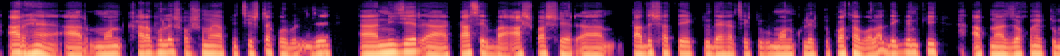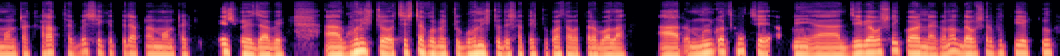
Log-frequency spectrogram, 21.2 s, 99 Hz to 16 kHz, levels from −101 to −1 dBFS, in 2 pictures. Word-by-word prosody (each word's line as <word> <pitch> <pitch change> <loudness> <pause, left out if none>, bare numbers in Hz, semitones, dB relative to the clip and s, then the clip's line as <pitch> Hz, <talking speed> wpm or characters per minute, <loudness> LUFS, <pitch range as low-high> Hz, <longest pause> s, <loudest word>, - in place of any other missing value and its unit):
আর 145 - +5
হ্যাঁ, 130 -7 +4 0.2
আর 105 - 0 0.2
মন 120 +1 +2 0.2
খারাপ 130 +1 0
হলে 140 +1 +2
সবসময় 130 +1 0
আপনি 120 0 -8
চেষ্টা 130 +3 -3
করবেন 110 -2 -4 0.2
যে 130 - +3 0.4
অ্যা 120 0 +3 0.2
নিজের 150 +2 +5
অ্যা 115 -2 +1 0.2
কাছের 130 0 +1
বা 105 - -1
আশপাশের 120 -1 -2 0.2
আ - - 0 0.4
তাদের 125 +2 +1
সাথে 130 0 -4
একটু 120 0 -13
দেখা 115 0 0
যাচ্ছে 115 +1 -9
একটু 115 - -12 0.2
মন 115 0 +1
খুলে 115 - -3
একটু 120 - -12
কথা 130 0 +3
বলা। 110 +6 -1
দেখবেন 140 +2 -1
কি 155 - +2 0.5
আপনার 115 +1 +1
যখন 120 +2 0
একটু 125 +1 -8
মনটা 115 +1 -3
খারাপ 140 +3 0
থাকবে 120 +4 -6
সেক্ষেত্রে 130 -1 -8
আপনার 120 0 -4
মনটা 115 0 -3
একটু - - -41
ফ্রেশ 155 -1 +3
হয়ে 115 -3 +4
যাবে। 105 -1 +3 0.5
আ - - +7 0.2
ঘনিষ্ঠ 155 +2 +8 0.3
চেষ্টা 140 +2 +2
করবেন 120 -1 +3
একটু 120 - -3
ঘনিষ্ঠদের 120 -3 +4
সাথে 115 -1 -4
একটু 115 - -16
কথাবার্তা 110 -1 -1
বলা। 110 -1 +2 0.5
আর 110 0 +2 0.2
মূল 135 +3 +5
কথা 150 -1 0
হচ্ছে 145 -2 0 0.2
আপনি 120 - -2
অ্যা 110 -1 0 0.3
যে 130 - +4
ব্যবসায়ই 145 +4 +3
করেন 130 -2 +4
না 105 - -1
কেন, 115 +6 -1
ব্যবসার 125 +2 +1
প্রতি 135 0 -7
একটু 135 - -8
125 Hz, 190 wpm, -23 LUFS, 115-135 Hz, 0.5 s, ঘনিষ্ঠ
